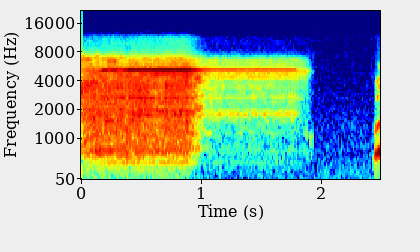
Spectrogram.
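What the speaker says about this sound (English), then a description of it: "put the drill just lightly on here. It's going to make a little bit of noise" A small drill bores into half an eggshell, a steady high whirring buzz for about a second that eases lower before stopping, close up, followed by a brief tap.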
